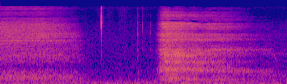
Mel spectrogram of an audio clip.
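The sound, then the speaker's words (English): Deep breathing during a body-gratitude meditation, soft and quiet. A hushed breath, then a brief pause broken by a small click, then a fuller, louder breath that gradually eases off. “Big deep breath there.”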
